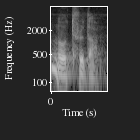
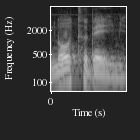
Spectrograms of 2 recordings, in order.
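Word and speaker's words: Notre-Dame: 그래서 미국식으로 읽으면 노트데임이 됩니다. 노트데임, 노트르담입니다. 프랑스말 노트르담을 자기식을 읽어버리는 거예요.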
